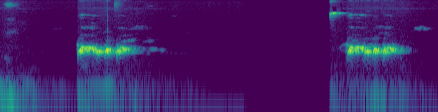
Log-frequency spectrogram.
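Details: Zebra dove song, local and cemani types, used as a lure for doves that have lost their voice or confidence: two rolling, burbled cooing phrases about three seconds apart, with soft low thumps at times.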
